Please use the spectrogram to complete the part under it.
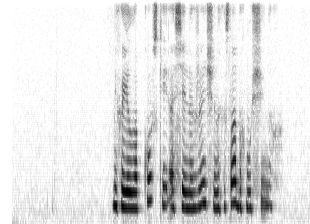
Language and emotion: Russian, neutral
